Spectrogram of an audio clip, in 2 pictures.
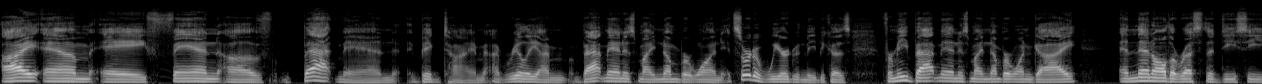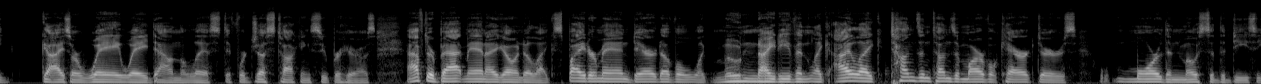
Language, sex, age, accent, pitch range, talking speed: English, male, 30-49, American, 105-135 Hz, 185 wpm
